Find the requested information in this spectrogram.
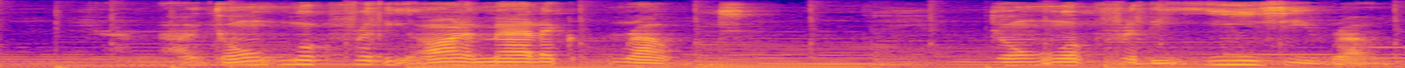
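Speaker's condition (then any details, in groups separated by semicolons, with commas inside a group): Cerebral palsy; stiff muscles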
